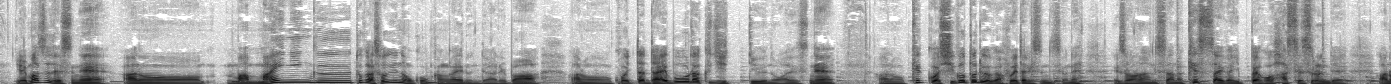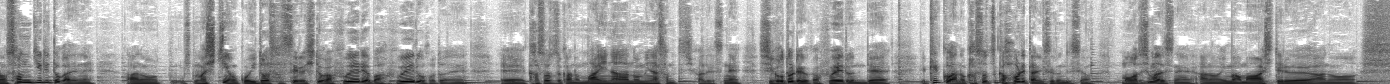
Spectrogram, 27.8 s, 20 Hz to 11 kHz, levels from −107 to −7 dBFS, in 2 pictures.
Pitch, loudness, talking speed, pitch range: 125 Hz, -20 LUFS, 410 characters per minute, 110-160 Hz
